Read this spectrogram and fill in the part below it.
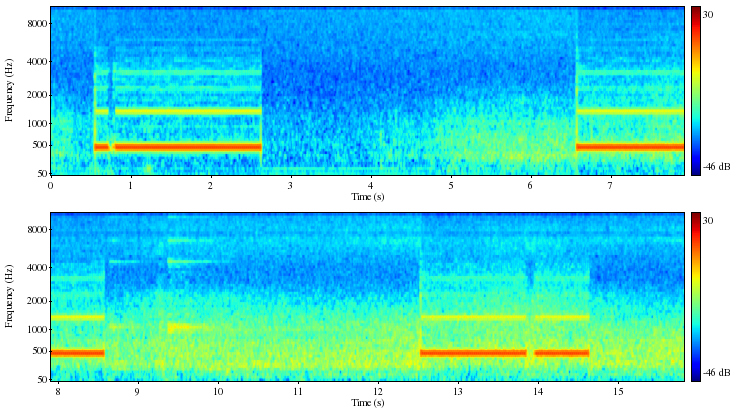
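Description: A telephone rings three times in long, evenly spaced electronic bursts with quiet gaps between them, just before an answering machine picks up.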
